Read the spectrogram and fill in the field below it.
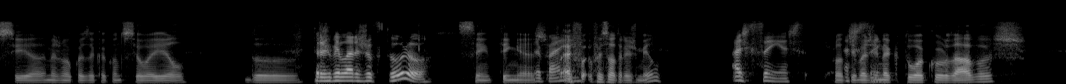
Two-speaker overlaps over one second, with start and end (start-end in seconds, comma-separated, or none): none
